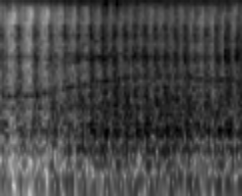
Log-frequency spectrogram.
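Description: Up close, an embroidery machine stitches a name onto a hooded towel, its dense, fast needle chatter running loud and unbroken throughout.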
